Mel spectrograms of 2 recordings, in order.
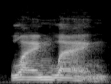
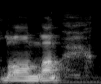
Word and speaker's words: Lang Lang: mal's are done deng xiaoping well actually it's pronounced dung xiaoping lang lang the famous classical penis actually it's pronounced long long but the whole point of transliteration is such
